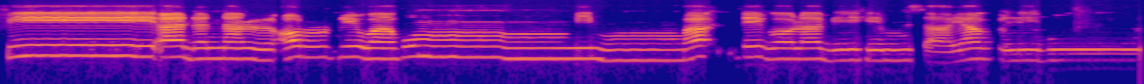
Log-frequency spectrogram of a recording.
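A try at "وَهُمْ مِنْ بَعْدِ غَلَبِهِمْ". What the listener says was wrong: Mim ba'di, bukan fim ba'di, mim ba'di. Wa hum mim ba'di ghalabihim.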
